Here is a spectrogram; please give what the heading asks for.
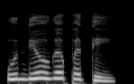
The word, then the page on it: ಉದ್ಯೋಗಪತಿ: kannada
